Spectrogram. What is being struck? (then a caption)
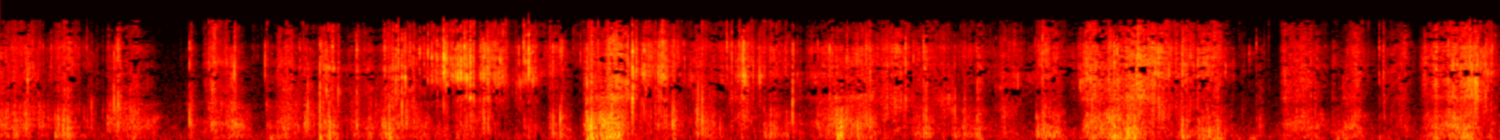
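Soap shavings. Fingertips with painted nails, on a hand wearing a ring, press and crush a heap of thin, brittle, dry pink solid soap flakes. The result is a dense, irregular stream of bright, dry crackling and crinkling crunches with very little low end, swelling and easing as the flakes break apart.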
